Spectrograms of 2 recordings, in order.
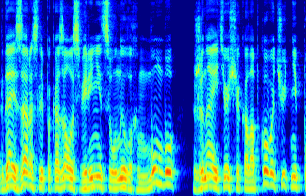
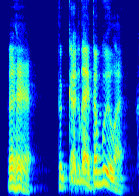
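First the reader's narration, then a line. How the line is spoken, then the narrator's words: Short chuckle. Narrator (Russian): хохотнул Колобков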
